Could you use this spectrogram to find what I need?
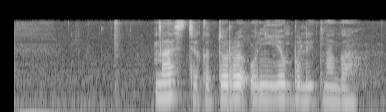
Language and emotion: Russian, neutral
